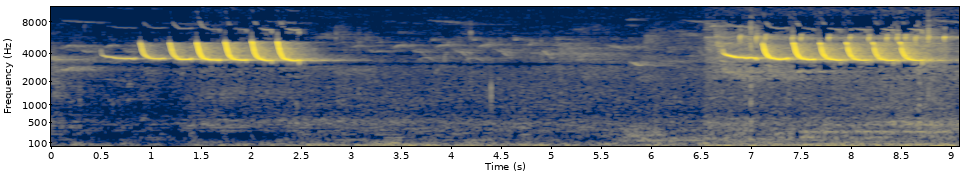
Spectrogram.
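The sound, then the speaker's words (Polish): Wood warbler song: two separate bursts, each a quick run of about six high, bright, downward-hooked notes, with a quiet pause between them and no voices. “Jednak głos tej ostatniej jest melancholijny, a sylaby wydawane są pojedynczo w długich, regularnych odstępach. Posłuchajmy zatem świstunki.”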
